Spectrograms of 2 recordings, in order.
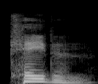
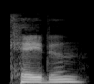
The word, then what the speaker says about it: Kadin: pronounced as Caden Caden Caden to pronounce it correctly emphasize the k sound sound at the beginning and the didn't sound at the end keep the emphasis on the first syllable like hello Kaden goodbye Caden if you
